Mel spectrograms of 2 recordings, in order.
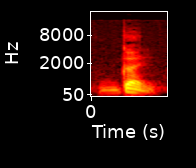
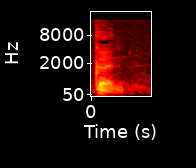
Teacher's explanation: The first way to pronounce it is gun in the fourth tone and the second way is gun in the third tone.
